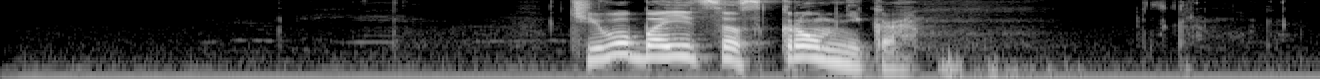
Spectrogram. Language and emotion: Russian, neutral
